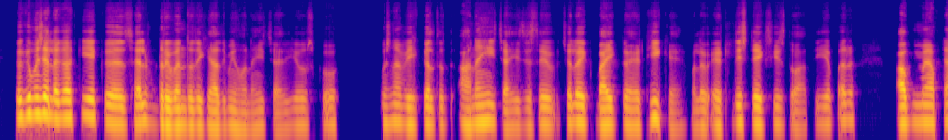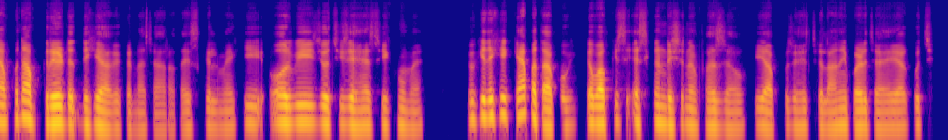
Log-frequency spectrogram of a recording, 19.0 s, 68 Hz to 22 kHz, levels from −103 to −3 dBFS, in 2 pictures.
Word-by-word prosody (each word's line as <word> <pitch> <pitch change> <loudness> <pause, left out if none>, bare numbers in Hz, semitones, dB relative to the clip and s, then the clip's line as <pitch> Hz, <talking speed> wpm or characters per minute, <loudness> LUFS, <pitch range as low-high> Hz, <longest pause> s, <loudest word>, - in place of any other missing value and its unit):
क्योंकि 180 +2 +5
मुझे 200 0 +9
लगा 180 -1 +7
कि 190 +2 0
एक 180 - 0 0.3
सेल्फ 145 +1 +2
ड्रिवन 130 -1 +4
तो 125 - -1
देखिए 125 -1 -2
आदमी 120 +2 -2
होना 110 -1 -8
ही 120 +1 -10
चाहिए, 115 +1 -13
उसको 125 +1 -9
कुछ 145 +2 -16
ना 150 -1 -3
वेहिकल 135 0 -1
तो 135 0 -11 0.2
आना 130 +2 -1
ही 150 0 +2
चाहिए। 120 -3 -7
जैसे 125 +2 -3
चलो 145 +1 +3
एक 140 -1 +3
बाइक 130 0 +4
तो 135 - -3
है 125 0 -3
ठीक 170 -8 -1
है, 110 0 -14
मतलब 120 -1 -6
एटलीस्ट 140 +3 -4
एक 130 -1 +3
चीज़ 135 -1 -9
तो - - -8
आती 115 +4 -15
है, 135 - -5
पर 160 +3 -7 0.4
अब 140 0 +8
मैं 150 0 0
अपने 145 +1 -1
आप 145 - -1
को 170 - -5
ना 175 - +6
अपग्रेड 140 -2 +5
देखिए 130 -1 0
आगे 115 0 -4
करना 110 0 -14
चाह 100 -1 -17
रहा 105 - -19
था, 115 - -9
स्किल 115 +1 -13
में 115 +1 -13
कि 140 +2 -9
और 140 -1 +4
भी 145 0 +1
जो 140 -1 +2
चीज़ें 135 0 -3
हैं 125 +1 -4
सीखूँ 125 +1 -10
मैं। 115 - -12
क्योंकि 170 +7 -5
देखिए 185 +2 +3
क्या 195 +1 +1
पता 170 -10 +2
है - - +7
आपको 125 - -10
कि 125 - -17
कब 140 - +3
आप 140 0 +7
किसी 150 -2 -15
ऐसी 140 - -5
कंडीशन 130 -1 -3
में 125 - -4
फँस 120 -1 -4
जाओ, 115 -1 -11
कि 125 +1 -9
आपको 120 +1 -6
जो 125 - -11
है 120 - -8
चलानी 120 +1 -7
पड़ 120 -1 -1
जाए 115 0 -9
या 115 0 -5
कुछ 130 +2 -14
130 Hz, 265 wpm, -24 LUFS, 120-145 Hz, 0.4 s, मुझे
